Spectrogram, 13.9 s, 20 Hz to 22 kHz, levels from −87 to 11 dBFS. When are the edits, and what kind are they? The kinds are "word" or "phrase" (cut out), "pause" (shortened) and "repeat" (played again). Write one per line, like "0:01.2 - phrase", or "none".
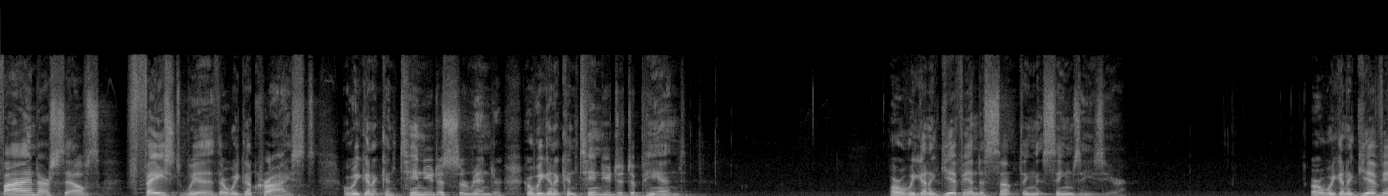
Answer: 0:02.5 - phrase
